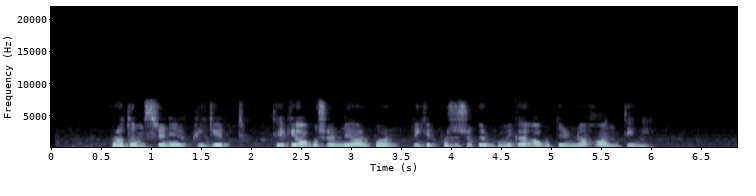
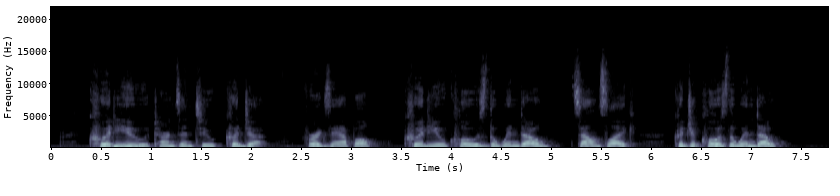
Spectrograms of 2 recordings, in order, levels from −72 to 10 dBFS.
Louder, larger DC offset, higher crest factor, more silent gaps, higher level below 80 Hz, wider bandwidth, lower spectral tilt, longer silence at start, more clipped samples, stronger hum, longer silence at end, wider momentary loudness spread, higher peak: first, -17 LUFS vs -23 LUFS; neither; about the same, 16 dB vs 16 dB; neither; first, -58 dBFS vs -66 dBFS; second, 7.6 kHz vs 14 kHz; about the same, -5.5 dB/octave vs -6.5 dB/octave; first, 0.6 s vs 0.4 s; neither; neither; first, 0.85 s vs 0.5 s; about the same, 8 LU vs 10 LU; first, -2 dBFS vs -6 dBFS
